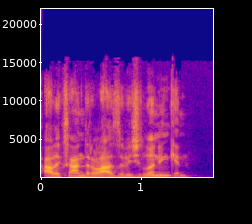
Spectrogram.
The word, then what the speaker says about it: Aleksandra Lazović-Lønningen: E, moja današnja gošća je osnivačica Eat Me Up-a, Aleksandra Lazović-Loningen sam dobro sad izgovorila.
